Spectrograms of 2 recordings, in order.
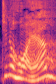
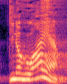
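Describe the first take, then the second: First: Indignant. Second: Sly comeback. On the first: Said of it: "she said to the usher". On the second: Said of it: "the usher said to the woman". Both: Retold or imitated.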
